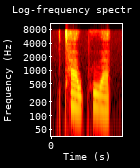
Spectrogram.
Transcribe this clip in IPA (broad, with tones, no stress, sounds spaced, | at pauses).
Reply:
tʰ a˨˩ w pʰ ɯ˨˩ a̯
